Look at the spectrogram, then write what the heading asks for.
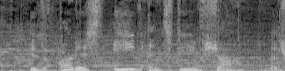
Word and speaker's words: Schaub: Am I saying it right? Schaub? Yes. Okay. Schaub.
